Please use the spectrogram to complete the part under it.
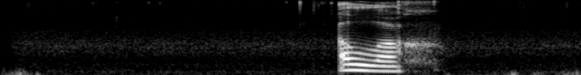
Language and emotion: Russian, neutral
